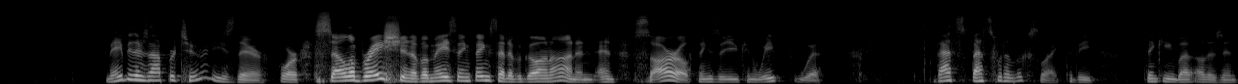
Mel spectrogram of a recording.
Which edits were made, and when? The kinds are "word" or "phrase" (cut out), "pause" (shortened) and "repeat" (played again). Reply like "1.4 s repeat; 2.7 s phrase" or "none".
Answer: none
